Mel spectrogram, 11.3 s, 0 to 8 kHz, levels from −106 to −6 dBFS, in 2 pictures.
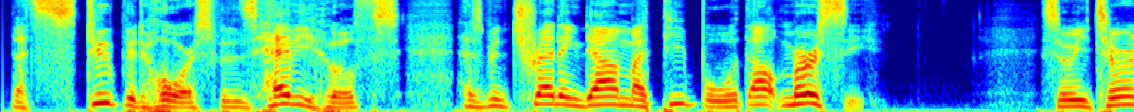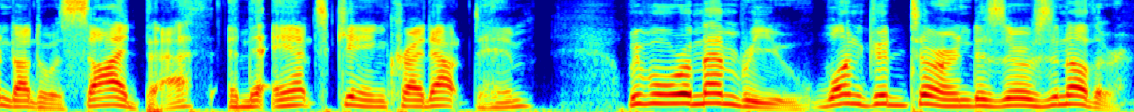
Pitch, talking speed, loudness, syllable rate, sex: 175 Hz, 205 wpm, -20 LUFS, 5.7 syllables/s, male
